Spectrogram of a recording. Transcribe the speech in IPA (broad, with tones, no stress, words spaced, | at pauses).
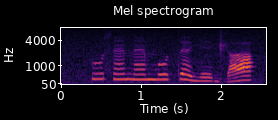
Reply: ku˦sɛ̃˦nɛ̃˦ mo˦tɛ˦˨ je˨d͡ʒa˨˦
